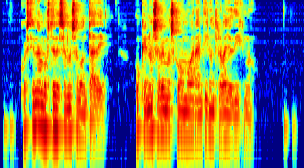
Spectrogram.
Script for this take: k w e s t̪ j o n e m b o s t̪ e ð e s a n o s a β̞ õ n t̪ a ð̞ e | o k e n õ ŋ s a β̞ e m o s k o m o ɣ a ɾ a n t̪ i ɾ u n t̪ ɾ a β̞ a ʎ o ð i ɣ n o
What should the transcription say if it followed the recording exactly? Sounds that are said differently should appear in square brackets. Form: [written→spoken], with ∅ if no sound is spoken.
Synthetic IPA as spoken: k w e s t̪ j o n [e→a] m b o s t̪ e ð e s a n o s a β̞ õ n t̪ a ð̞ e | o k e n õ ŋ s a β̞ e m o s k o m o ɣ a ɾ a n t̪ i ɾ u n t̪ ɾ a β̞ a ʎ o ð i ɣ n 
